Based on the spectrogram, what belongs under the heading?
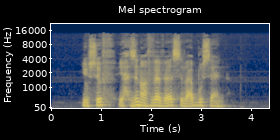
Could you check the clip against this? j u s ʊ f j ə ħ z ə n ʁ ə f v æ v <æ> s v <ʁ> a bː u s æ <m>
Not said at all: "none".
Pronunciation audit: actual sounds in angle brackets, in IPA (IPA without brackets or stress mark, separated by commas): æ, ʕ, n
